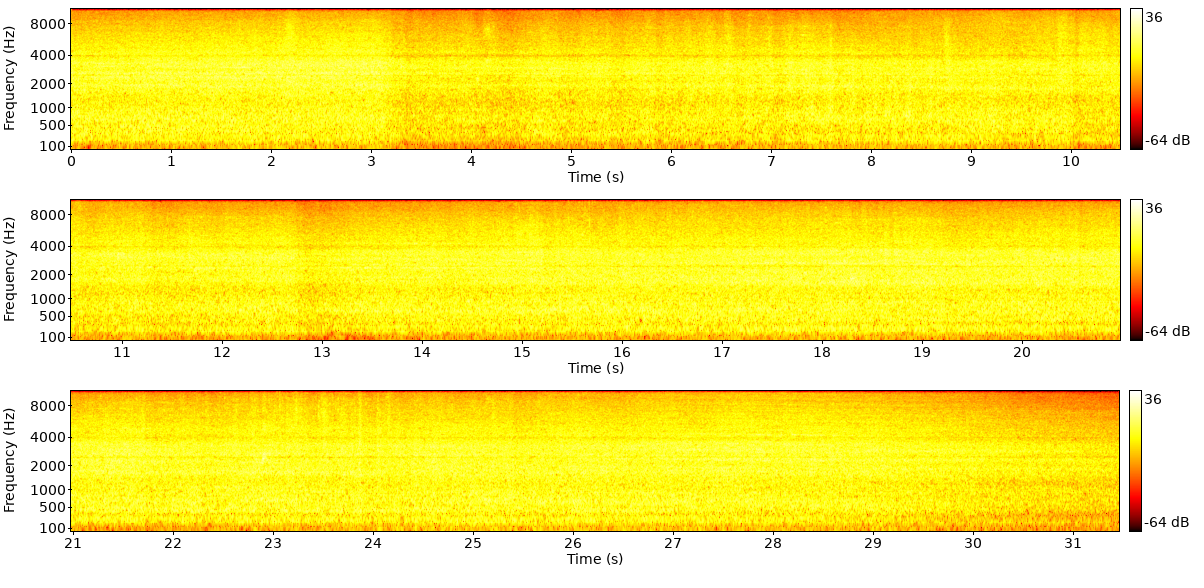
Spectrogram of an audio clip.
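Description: Long freight train of open gondola wagons rolling past at close range: a steady rumble and clatter of wheels on the rails. It fades near the end as the last wagons move away.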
